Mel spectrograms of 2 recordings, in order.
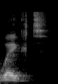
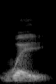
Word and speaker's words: weigh: And some people mispronounce this word. It is not waked, it is wait or weigh.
